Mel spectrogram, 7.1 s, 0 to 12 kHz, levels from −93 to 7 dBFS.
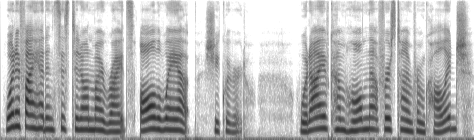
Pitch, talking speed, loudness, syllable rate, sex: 250 Hz, 200 wpm, -18 LUFS, 5.2 syllables/s, female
